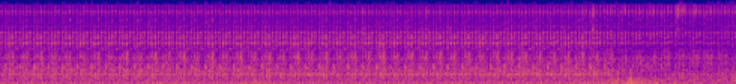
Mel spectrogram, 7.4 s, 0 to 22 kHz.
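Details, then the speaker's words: Ford Transit Custom Mk7 long-wheelbase diesel at idle; uneven lumpy clatter, rough idle of unknown cause, also over-revving and poor running, with an oil leak and an improperly seated oil cap. "it basically running it's not running the best"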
